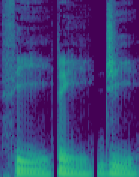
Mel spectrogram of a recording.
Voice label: "thiriji", concat syllables; Affixing experiment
